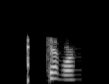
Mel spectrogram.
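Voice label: Dispatch, P25; wake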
